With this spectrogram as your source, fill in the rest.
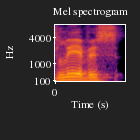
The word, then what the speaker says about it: Leis: my surname correctly uh it's leis as Davis cheers guys leis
